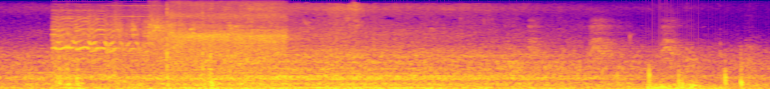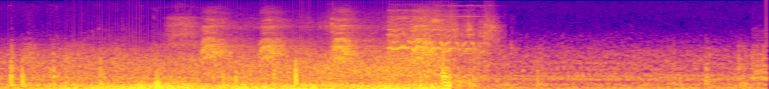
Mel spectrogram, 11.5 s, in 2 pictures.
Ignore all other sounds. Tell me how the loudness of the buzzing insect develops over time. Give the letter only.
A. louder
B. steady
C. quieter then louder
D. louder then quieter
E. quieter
E.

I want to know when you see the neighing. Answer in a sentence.
The neighing can be heard from 0.4 to 2.3 s and from 8.7 to 9.6 s.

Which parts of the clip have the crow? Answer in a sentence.
The crow can be heard from 3.8 to 9.2 s.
